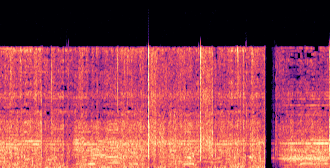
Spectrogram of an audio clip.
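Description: Men shouting and calling to a pair of racing bullocks pulling a cart, over scattered sharp knocks from hooves and running feet on a dirt track. The sound drops out abruptly for a moment near the end.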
